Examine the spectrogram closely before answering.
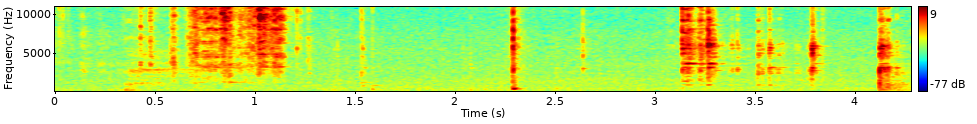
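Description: Glass jar of pipe tobacco being opened, its screw lid twisted off and handled: scattered clicks, clinks and rustles, with one sharp click a little after two seconds in and a cluster of clicks near the end.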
